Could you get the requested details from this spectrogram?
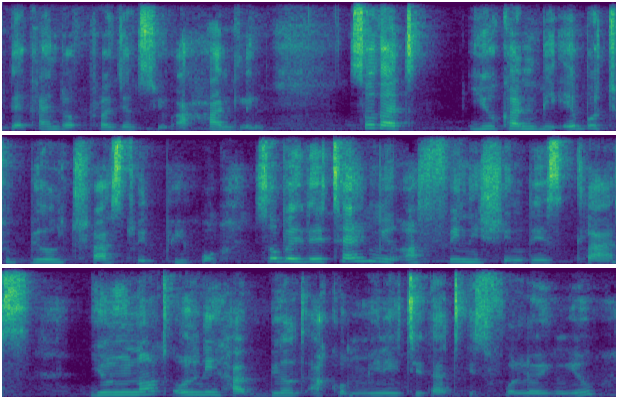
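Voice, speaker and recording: A Kenyan woman leads a live-streamed class, coaching her viewers and often circling back to repeat a point. Her voice sits at an ordinary middle pitch, and faint noise hums under the recording. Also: moderate pace, darkish tone, rough recording. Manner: coaching, repeats phrases, frequent "okay?" check-ins. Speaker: social media marketing instructor.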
